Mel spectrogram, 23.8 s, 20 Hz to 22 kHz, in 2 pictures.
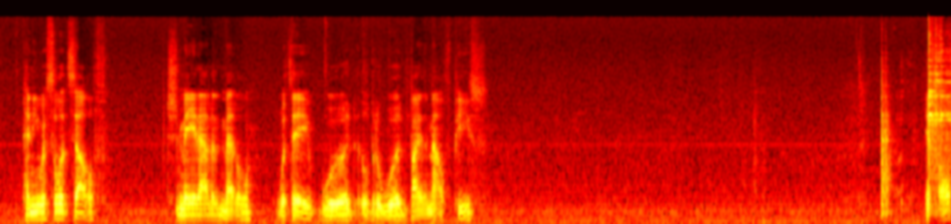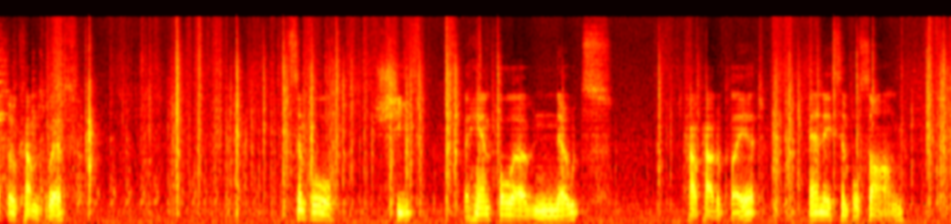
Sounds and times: Speech: 0.3s - 1.4s, 2.1s - 6.2s, 11.6s - 12.9s, 15.5s - 19.6s, 20.4s - 23.2s.

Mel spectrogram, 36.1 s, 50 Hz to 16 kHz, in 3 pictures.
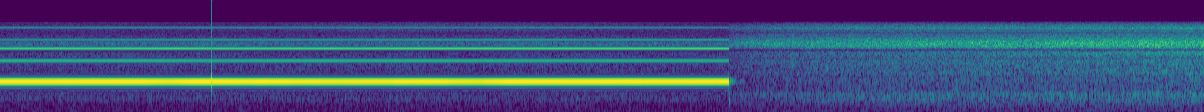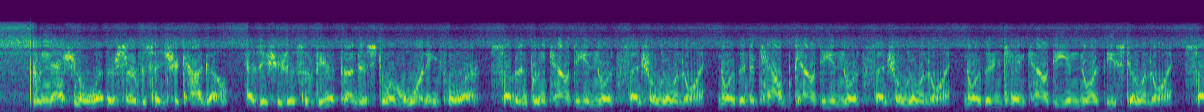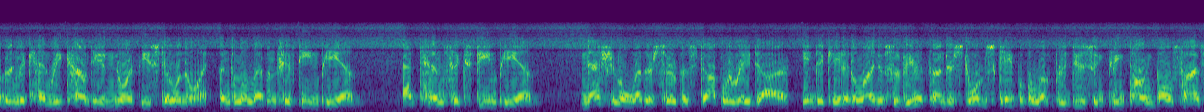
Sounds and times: Radio: 12.3s - 36.1s
Speech: 12.4s - 36.1s.

